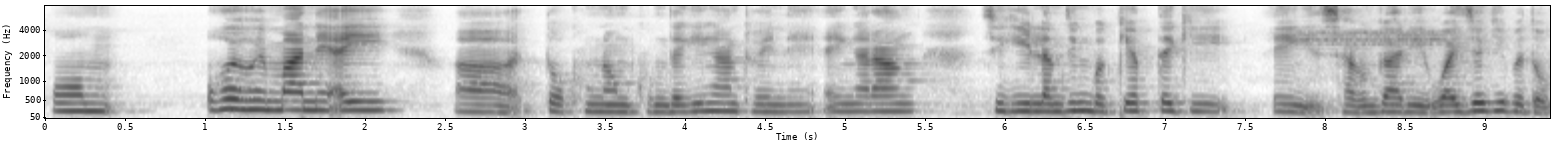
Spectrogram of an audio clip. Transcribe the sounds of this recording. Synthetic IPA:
hom | hojɦojmaneʔɐj | tokʰɔŋnawmkʰɔŋdɐɡiŋaŋtʰojneɐjŋaɾaŋsiɡilɐmdiŋbɐkep̚dɐɡi | ɐjsaɡaɾiwajzɐɡibɐdo

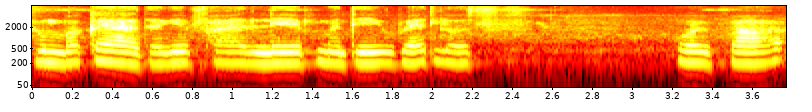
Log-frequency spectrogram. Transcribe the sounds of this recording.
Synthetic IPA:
uŋbɐkɐjadɐɡipʰajlep̚mɐdiwet̚lɔs | ojbɐ

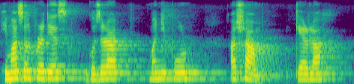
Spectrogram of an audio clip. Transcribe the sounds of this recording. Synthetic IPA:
himat͡ʃəlpɾɔdesɡud͡ʒɾat̚mɐnipuɾ | asamkɛɾla

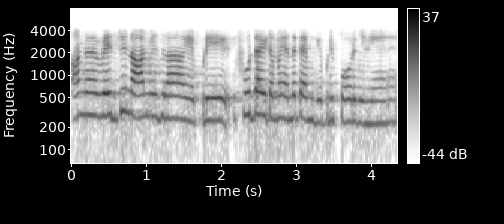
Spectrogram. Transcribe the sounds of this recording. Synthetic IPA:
ɐŋɡɐʋɛd͡ʒːɯnaːnmeːd͡ʒɐlãːɛpːɐɽifuɖaːɪʈːɐmnãːɛnd̪ɐʈɐɪmɯkːɛpːɐɽipoːɽɯʋiːŋɡɐ

